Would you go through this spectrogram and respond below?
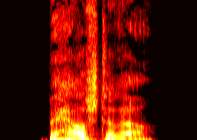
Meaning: inflection of beherrscht: 1. strong/mixed nominative masculine singular comparative degree 2. strong genitive/dative feminine singular comparative degree 3. strong genitive plural comparative degree
- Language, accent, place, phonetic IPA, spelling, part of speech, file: German, Germany, Berlin, [bəˈhɛʁʃtəʁɐ], beherrschterer, adjective, De-beherrschterer.ogg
